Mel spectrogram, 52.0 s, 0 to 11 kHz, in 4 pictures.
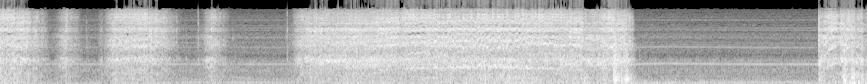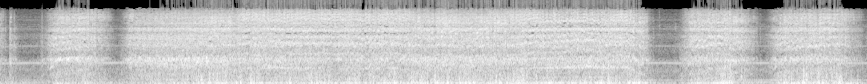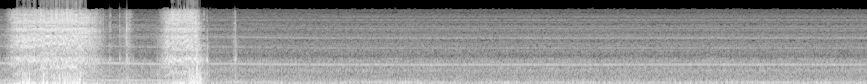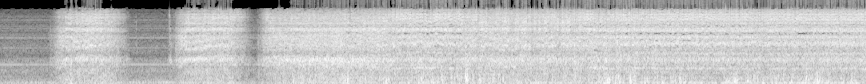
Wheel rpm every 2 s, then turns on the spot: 60, 30, 90, 160, 130, 0, 50, 90, 160, 160, 160, 90, 80, 70, 30, 0, 0, 0, 0, 10, 50, 90, 160, 160, 160, 160.
none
